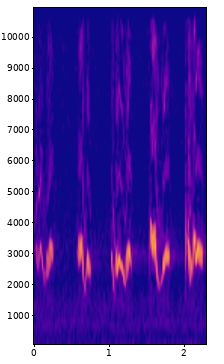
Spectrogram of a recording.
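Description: A Western Tanager sings five short, burry, robin-like phrases in a steady, evenly spaced series, clear against a quiet background with no voices.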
